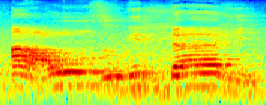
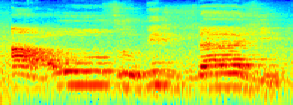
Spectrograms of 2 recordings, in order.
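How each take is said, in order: Both takes have the same delivery.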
